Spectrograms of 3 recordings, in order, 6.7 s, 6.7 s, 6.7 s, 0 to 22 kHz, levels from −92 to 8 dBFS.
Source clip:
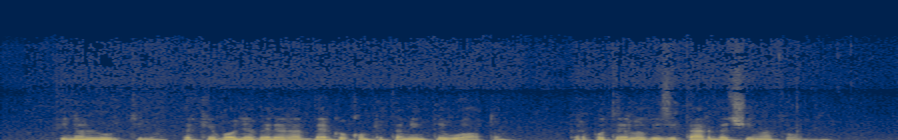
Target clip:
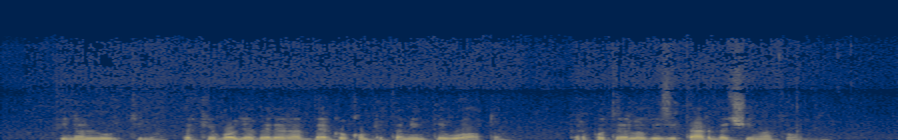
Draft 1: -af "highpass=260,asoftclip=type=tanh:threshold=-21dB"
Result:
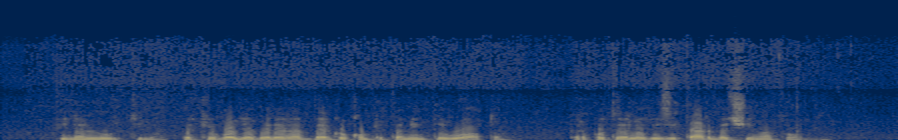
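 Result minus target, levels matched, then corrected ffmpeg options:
soft clip: distortion +9 dB
-af "highpass=260,asoftclip=type=tanh:threshold=-14dB"

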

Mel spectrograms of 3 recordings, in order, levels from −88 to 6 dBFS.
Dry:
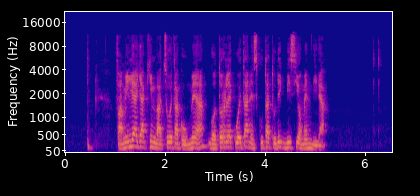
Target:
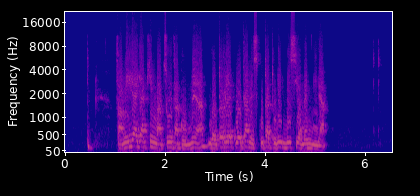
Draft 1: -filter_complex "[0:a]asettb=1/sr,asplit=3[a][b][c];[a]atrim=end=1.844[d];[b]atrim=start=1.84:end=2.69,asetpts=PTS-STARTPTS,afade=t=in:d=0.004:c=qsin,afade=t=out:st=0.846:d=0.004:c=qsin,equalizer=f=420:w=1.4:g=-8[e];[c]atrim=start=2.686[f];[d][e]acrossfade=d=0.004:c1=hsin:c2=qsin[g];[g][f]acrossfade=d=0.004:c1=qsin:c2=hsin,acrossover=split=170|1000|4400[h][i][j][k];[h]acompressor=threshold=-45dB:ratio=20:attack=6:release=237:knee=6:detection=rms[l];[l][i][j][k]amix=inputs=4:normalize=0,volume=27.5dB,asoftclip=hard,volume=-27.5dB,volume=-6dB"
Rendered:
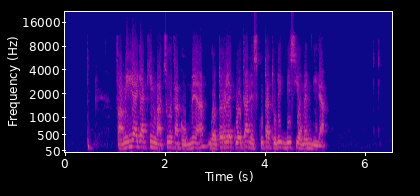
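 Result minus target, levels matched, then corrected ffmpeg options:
overloaded stage: distortion -5 dB
-filter_complex "[0:a]asettb=1/sr,asplit=3[a][b][c];[a]atrim=end=1.844[d];[b]atrim=start=1.84:end=2.69,asetpts=PTS-STARTPTS,afade=t=in:d=0.004:c=qsin,afade=t=out:st=0.846:d=0.004:c=qsin,equalizer=f=420:w=1.4:g=-8[e];[c]atrim=start=2.686[f];[d][e]acrossfade=d=0.004:c1=hsin:c2=qsin[g];[g][f]acrossfade=d=0.004:c1=qsin:c2=hsin,acrossover=split=170|1000|4400[h][i][j][k];[h]acompressor=threshold=-45dB:ratio=20:attack=6:release=237:knee=6:detection=rms[l];[l][i][j][k]amix=inputs=4:normalize=0,volume=35.5dB,asoftclip=hard,volume=-35.5dB,volume=-6dB"

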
